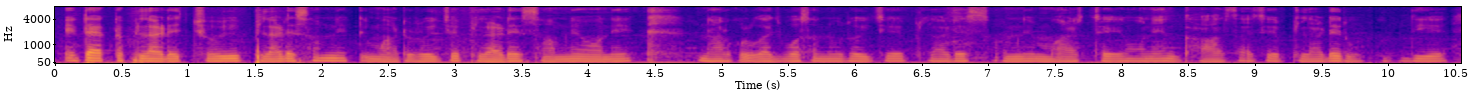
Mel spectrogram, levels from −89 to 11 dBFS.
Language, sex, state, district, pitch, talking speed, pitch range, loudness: Bengali, male, West Bengal, Malda, 120 Hz, 150 wpm, 120-130 Hz, -24 LUFS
